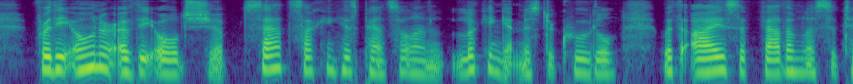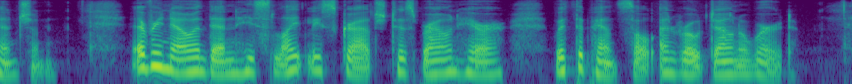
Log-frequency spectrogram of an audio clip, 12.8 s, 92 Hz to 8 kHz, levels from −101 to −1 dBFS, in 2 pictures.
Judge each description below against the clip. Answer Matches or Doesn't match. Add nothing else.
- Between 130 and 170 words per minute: Doesn't match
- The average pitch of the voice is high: Doesn't match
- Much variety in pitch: Doesn't match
